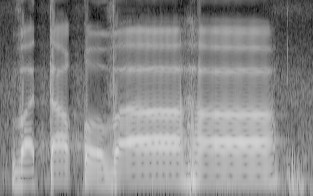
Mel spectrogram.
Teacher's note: تق پہ قلقلہ کا قاعدہ ہوگا کیونکہ قاف پہ جزم ہے اور قاف حروف قلقلہ میں سے آ رہا ہے۔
